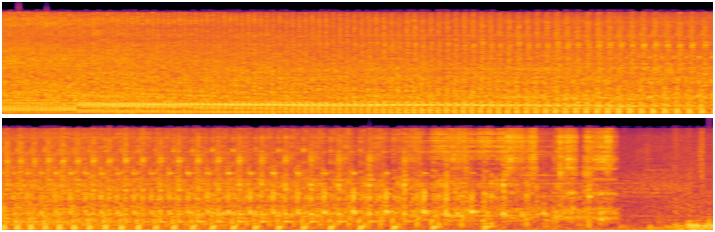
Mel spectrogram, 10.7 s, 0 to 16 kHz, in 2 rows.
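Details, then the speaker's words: 1970s Briggs & Stratton generator engine built for Princess Auto: catches after a few cranks, settles into a steady, even firing beat, then is shut off; runs fine, though it is dripping fuel. "Well, there we go. We got that to run. Seems like she runs pretty good."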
